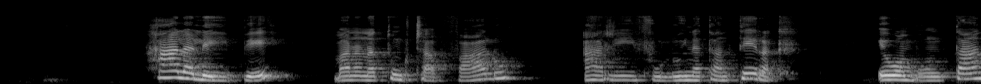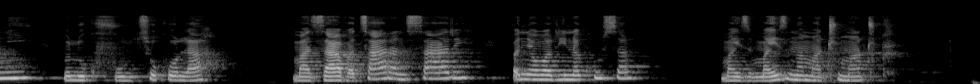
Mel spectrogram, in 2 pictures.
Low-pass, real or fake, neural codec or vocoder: 9.9 kHz; real; none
